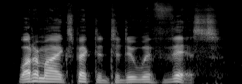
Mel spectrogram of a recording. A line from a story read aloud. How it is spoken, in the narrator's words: the commander wanted to know, his voice precisely calibrated so that everyone in the Bird of Prey's mess hall would hear it clearly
